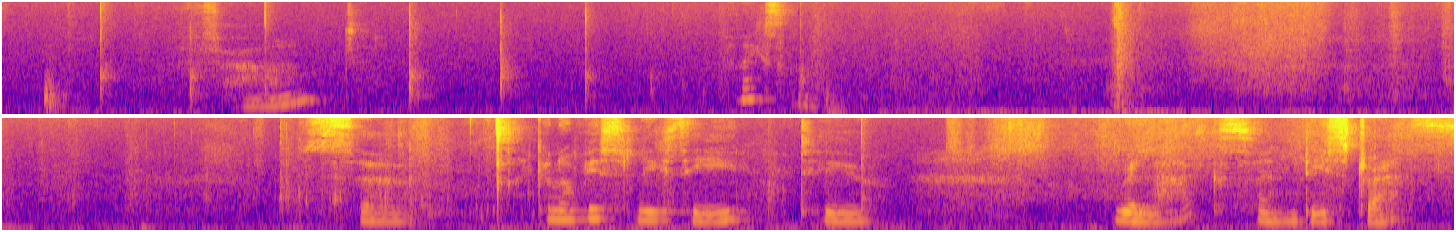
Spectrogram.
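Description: A young woman talks calmly and warmly, close to a microphone.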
